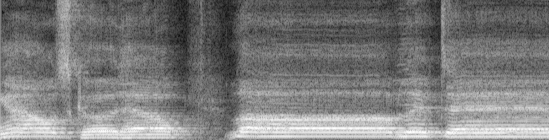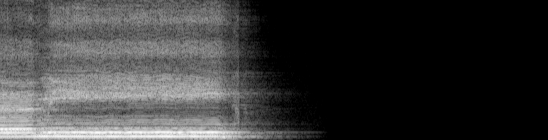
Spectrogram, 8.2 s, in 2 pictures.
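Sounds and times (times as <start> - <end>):
tenor singing: 0.0 - 6.0.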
